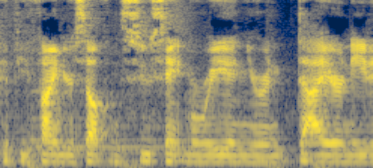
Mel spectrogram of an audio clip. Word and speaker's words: Sault Ste Marie: Yes, that is how that's pronounced. Not to be confused with the Sault Ste Marie in Michigan.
